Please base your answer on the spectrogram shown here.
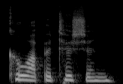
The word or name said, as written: coopetition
